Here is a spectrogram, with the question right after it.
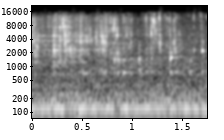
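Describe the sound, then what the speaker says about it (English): Browned butter poured from a pan into a bowl, a short, steady, close liquid trickle and drip with no talking. "now I'm just gonna pour this into the bowl"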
